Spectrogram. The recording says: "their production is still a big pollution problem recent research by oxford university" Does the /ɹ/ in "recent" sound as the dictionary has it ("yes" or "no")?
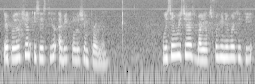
no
